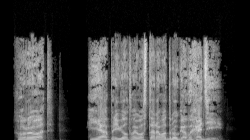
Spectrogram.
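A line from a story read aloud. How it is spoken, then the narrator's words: Shouting. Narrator (Russian): Это закричал Клещ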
